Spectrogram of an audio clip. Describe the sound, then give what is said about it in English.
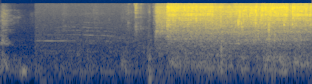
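A sink tap is turned on to wash hands, and the quiet gives way to a steady, hissing rush of running water that continues to the end. “First thing I did was wash my hands.”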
